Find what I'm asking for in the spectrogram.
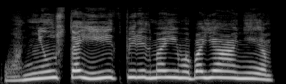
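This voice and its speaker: A woman reading a storybook aloud, voicing Penelopa, a shrill, jealous young noblewoman who shrieks with indignation. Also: takes it slowly, a little mellow, no room sound, clean studio sound. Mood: triumphant.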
